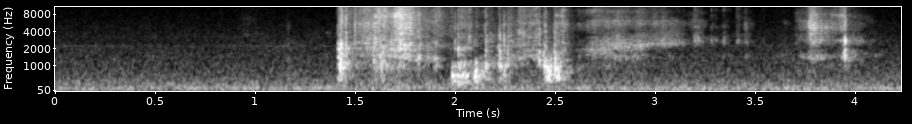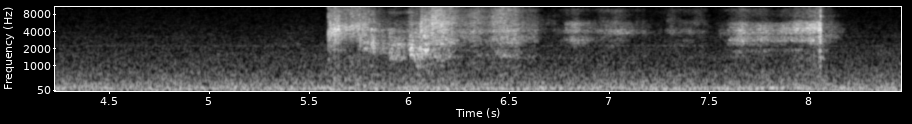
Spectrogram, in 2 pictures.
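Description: Cardstock sheets being picked up and laid down on a cutting mat: several short bursts of paper rustling and sliding, with quiet gaps between them.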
